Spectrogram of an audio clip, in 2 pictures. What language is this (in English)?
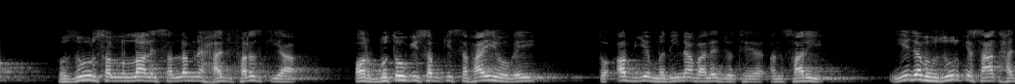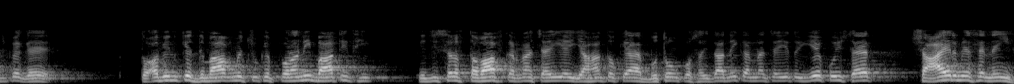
Urdu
